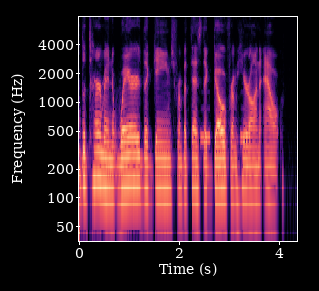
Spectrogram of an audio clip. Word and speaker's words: Bethesda: It's pronounced Bethesda.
